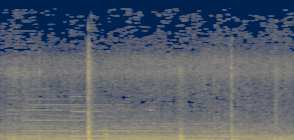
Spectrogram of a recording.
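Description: Honeybees buzzing steadily around an opened hive box in an apiary, a dense close drone with a few louder passes of individual bees near the listener, no speech.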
